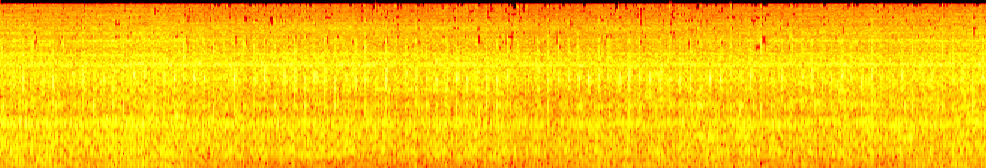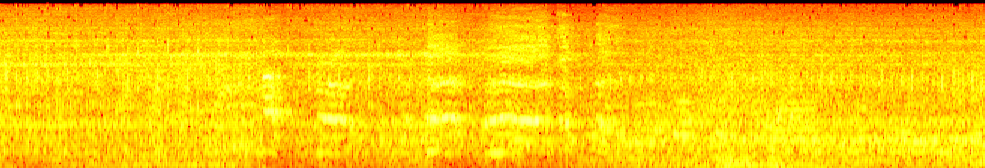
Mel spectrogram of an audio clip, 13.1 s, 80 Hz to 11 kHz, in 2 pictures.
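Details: Opel Omega 2.5 V6 petrol engine at idle with the oil filler cap off: a fast, light ticking over a thin, hissy note, with mild crankcase smoke. The ticking is barely audible with the cap on, and no oil or water is being used.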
